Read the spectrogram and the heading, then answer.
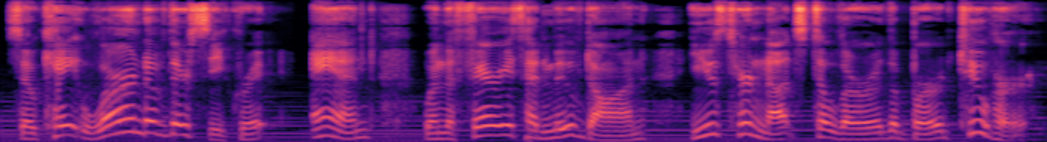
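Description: Man, storybook narration, animated delivery, wry comic asides, faint guitar backing. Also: fairly high pitch, measured pace. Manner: dry, joking asides. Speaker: comedian reading a fairy tale. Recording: plucked guitar music behind the voice. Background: plucked guitar music.

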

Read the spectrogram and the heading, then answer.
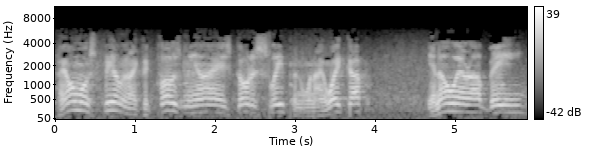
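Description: A man plays a vain New York blowhard from an old radio comedy, on a muffled, noisy recording. His voice swings widely in pitch as he talks grandly in mangled grammar, hesitating along the way. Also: lively intonation, normal speed, lightly acted. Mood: self-satisfied. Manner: pompous, ungrammatical, hesitating. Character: boastful, scheming, malapropping tavern man, exasperated and vain. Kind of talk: 1950s radio sitcom acting.

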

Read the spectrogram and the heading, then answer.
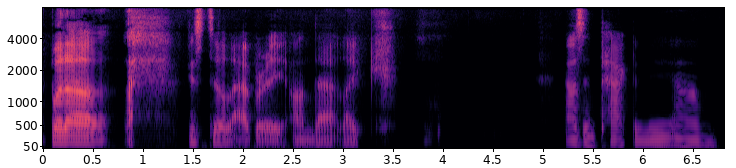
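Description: A man's voice: sits low, very animated, a little slow, gravelly, fairly bright tone. A young man talking as a podcast guest in casual conversation, hesitant with many fillers and restarts, laughing often.

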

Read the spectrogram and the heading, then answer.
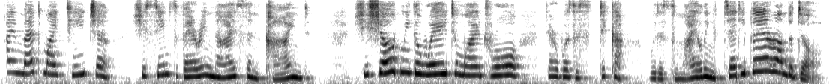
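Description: A woman's voice: very high voice, mellow, pitched above the performer's own voice, exaggerated voice. A woman voicing a shy, stubborn kindergarten-age girl in a children's story, in a pleading childlike manner.

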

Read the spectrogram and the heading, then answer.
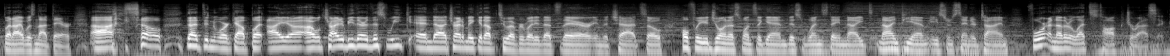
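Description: A man's voice: medium pitch, a little fast, few pauses, a bit bright, soft background music. Casual male podcast host, chatty and informal. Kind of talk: casual chatty show intro.

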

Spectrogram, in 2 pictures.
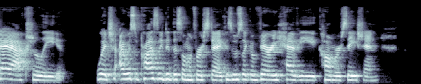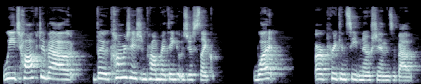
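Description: A woman's voice: a little high, normal speed, fairly bright tone, reverberant. A teenage girl from the United States talking casually, rambling with lots of likes and restarts. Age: teens. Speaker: interviewee. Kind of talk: casual chat.

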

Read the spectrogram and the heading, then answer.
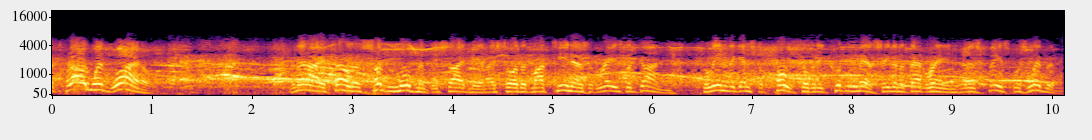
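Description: An actor playing a tough, earnest investigator with an American accent, narrating his case in clipped, intense 1960s radio style. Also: sits high. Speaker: star and narrator. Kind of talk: dramatic first-person 1960s radio narration. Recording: noisy, muffled old radio recording.

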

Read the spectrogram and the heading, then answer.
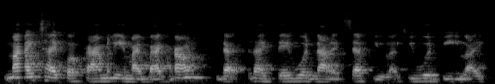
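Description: A woman's voice: very deep voice, fairly even intonation, normal speed, fairly bright tone. A woman guest on an interview podcast, talking casually and animatedly, acting out what other people say and leaning on "like" and "you know". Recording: echoey room.

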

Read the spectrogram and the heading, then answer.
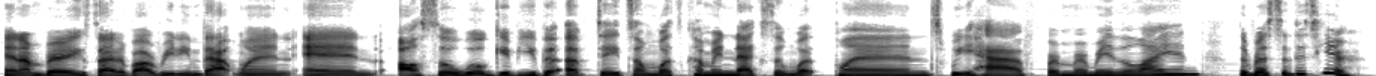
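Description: A woman's voice: on the low side, fairly even intonation, moderate pace, few pauses, smooth, dry recording. An American woman co-hosting a podcast, bantering casually in a blunt, teasing, opinionated way, close on the microphone. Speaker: podcast co-host.

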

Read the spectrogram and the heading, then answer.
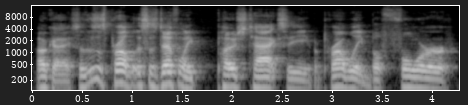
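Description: A man's voice: mid-range voice, expressive, brisk, a bit bright. A man co-hosting a podcast in casual, comedic fan chat, joking in a wry, offhand way. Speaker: podcast co-host.

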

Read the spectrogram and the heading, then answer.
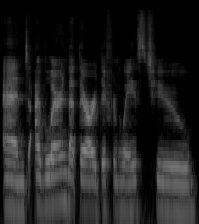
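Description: A woman's voice: sits low, flat delivery, unhurried. A woman from Bangladesh, not an English speaker, hosting a podcast interview and asking questions with many ums and restarts. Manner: warm curious questioning with many fillers. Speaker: podcast host. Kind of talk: casual interview.

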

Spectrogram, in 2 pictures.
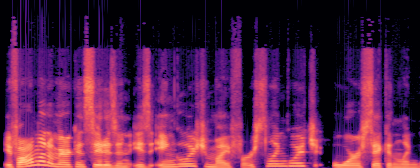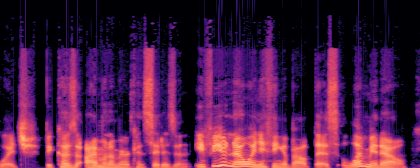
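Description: A woman's voice: a little high, lively intonation, fairly quick, hardly any pauses, sharp tone, dry recording. Chatty Korean-accented woman podcaster. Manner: rambling, chatty, frequent fillers and restarts. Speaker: podcast host. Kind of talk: casual unscripted monologue.

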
